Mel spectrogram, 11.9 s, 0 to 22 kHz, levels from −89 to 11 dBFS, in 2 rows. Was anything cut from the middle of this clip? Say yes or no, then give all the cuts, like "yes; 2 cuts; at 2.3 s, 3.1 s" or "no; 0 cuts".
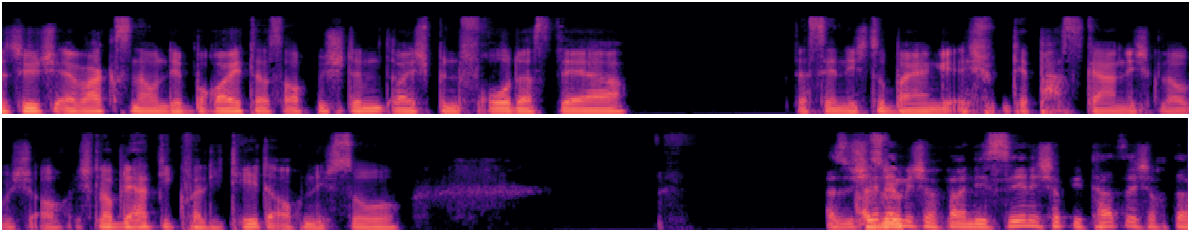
yes; 2 cuts; at 2.0 s, 10.6 s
